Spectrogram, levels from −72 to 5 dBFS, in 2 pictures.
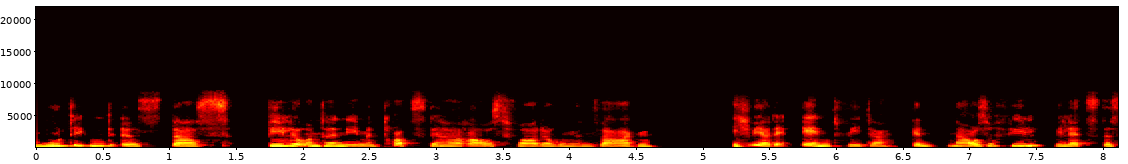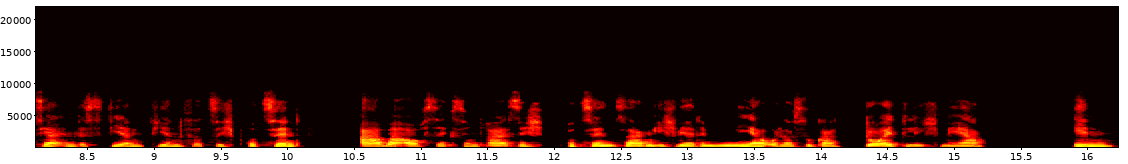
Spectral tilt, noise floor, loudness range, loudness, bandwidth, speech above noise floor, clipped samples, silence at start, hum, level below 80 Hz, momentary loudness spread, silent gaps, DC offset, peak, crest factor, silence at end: -6 dB/octave; -85 dBFS; 4 LU; -21 LUFS; 9 kHz; 65 dB; under 0.1%; 0 s; none; -72 dBFS; 10 LU; none; under 0.1%; -4 dBFS; 16 dB; 0.05 s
